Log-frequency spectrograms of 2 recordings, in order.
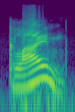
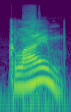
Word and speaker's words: climb: yes not climbing climbing if there are m and b then its pronunciation is climb climb climbing yes there is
